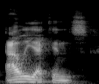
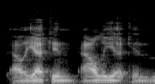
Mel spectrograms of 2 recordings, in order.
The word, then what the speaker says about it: Alekhine: But you will be today we're looking at Alekhine's gun, and Alekhine, right?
